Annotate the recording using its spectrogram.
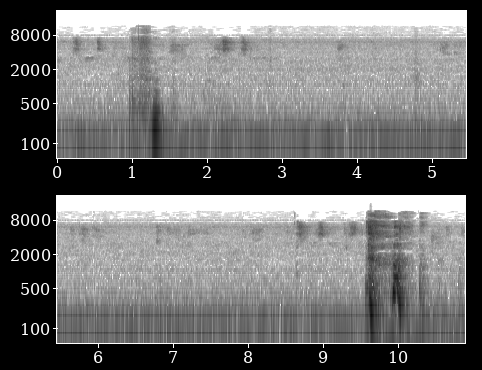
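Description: A woman laughs close to a microphone.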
